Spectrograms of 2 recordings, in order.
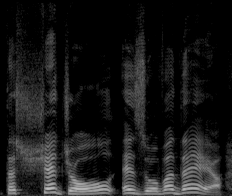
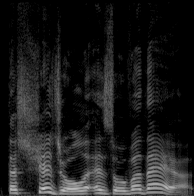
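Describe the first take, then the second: No difference in how they are said.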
